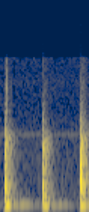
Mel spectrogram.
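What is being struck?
Desk.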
